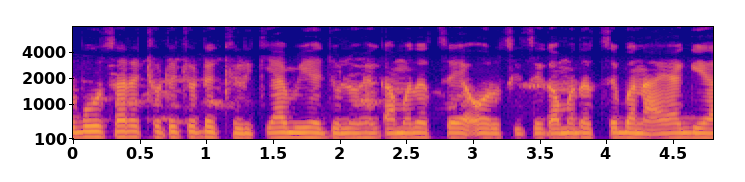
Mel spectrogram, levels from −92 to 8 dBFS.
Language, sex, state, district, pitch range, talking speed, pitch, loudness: Hindi, male, Jharkhand, Garhwa, 120-130 Hz, 235 wpm, 125 Hz, -19 LUFS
